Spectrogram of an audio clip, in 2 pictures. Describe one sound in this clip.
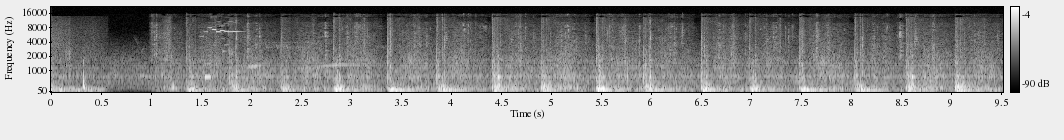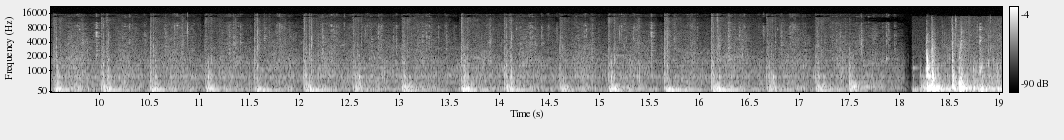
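Footsteps thud steadily on wooden floorboards and stairs.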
